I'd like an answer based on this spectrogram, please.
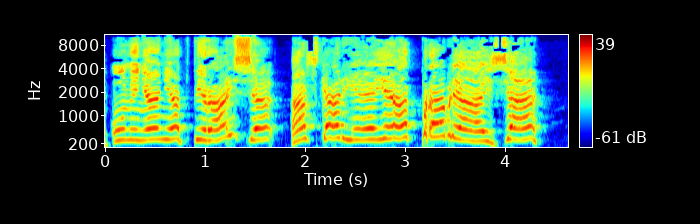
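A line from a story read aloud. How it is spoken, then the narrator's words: Angry shout. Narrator (Russian): Царь со гневом закричал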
